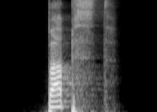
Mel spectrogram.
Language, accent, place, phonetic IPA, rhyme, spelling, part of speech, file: German, Germany, Berlin, [bapst], -apst, bappst, verb, De-bappst.ogg
- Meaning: second-person singular present of bappen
